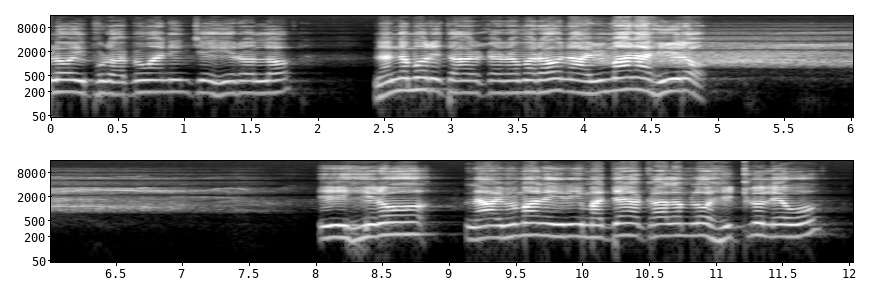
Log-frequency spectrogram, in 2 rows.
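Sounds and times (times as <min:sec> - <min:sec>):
crowd cheering: 0:03.2 - 0:07.8.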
